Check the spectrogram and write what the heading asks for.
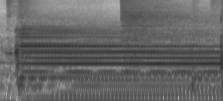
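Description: Slow live rock with a Telecaster-style electric guitar: a new chord is struck just after a short break at the start and left to ring, its notes held steady.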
